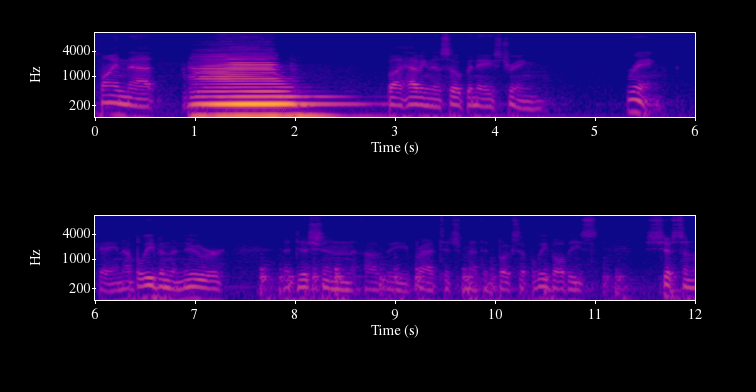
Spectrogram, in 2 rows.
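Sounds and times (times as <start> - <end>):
bowed double bass note: 0.9 - 2.9.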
